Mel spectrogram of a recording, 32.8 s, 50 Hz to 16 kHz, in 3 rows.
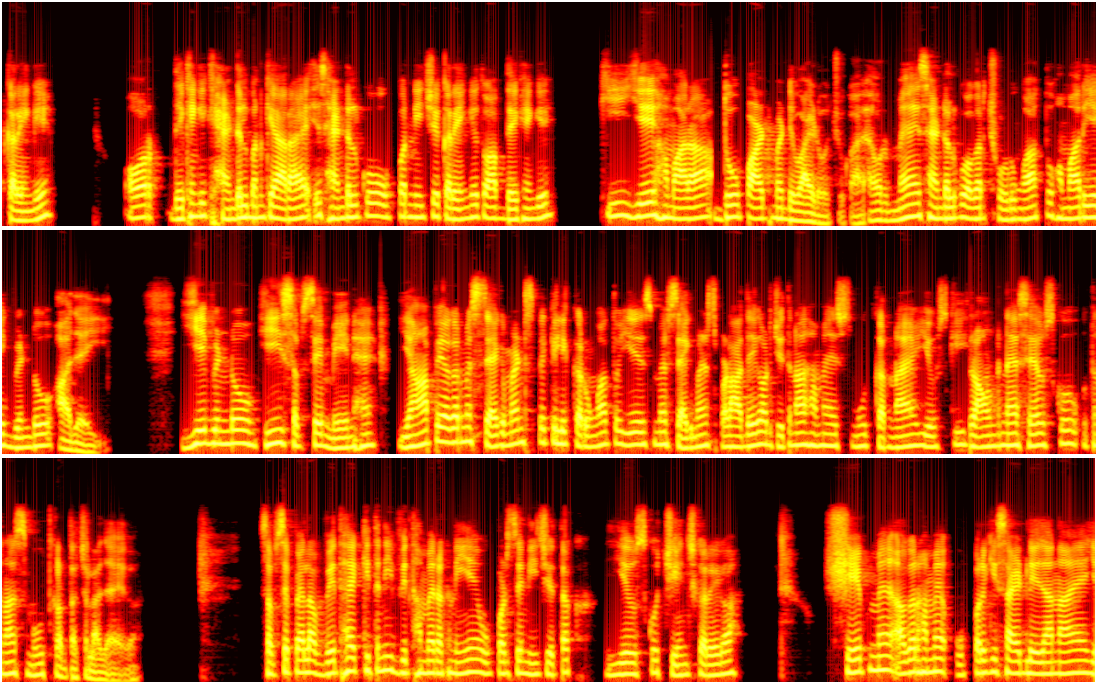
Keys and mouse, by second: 3.1-9.6 drag, 11.0 click, 15.7-20.6 drag, 21.3-23.6 drag, 25.3-29.6 drag, 31.6-32.8 drag.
